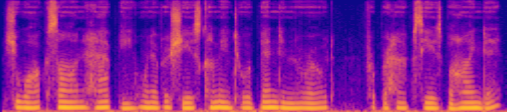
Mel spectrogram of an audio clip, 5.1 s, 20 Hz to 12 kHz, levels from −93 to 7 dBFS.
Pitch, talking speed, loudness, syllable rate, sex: 160 Hz, 235 wpm, -15 LUFS, 5.5 syllables/s, female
